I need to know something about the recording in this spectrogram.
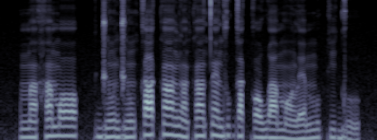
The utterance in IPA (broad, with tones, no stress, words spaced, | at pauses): mã˧hã˦mɔ˦ | d͡ʒũ˧d͡ʒũ˧ ka˦kã˦ ɡã˧kã˦tɛ̃˦du˦ ɡa˦kɔ˧wa˧mɔ̃˨ lɛ˧mu˦ ki˧ɡu˨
